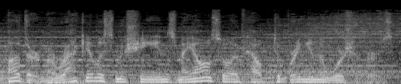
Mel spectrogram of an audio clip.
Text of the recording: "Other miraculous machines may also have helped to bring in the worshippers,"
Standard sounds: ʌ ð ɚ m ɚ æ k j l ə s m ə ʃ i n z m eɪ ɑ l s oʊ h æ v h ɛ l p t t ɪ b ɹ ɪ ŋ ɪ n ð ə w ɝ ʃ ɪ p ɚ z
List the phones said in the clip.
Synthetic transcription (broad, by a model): ʌ ð ɚ m ɚ æ k j l ə s m ə ʃ i n z m eɪ ɑ l s oʊ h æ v h ɛ l p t t ɪ b ɹ ɪ ŋ ɪ n ð ə w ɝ ʃ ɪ p ɚ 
